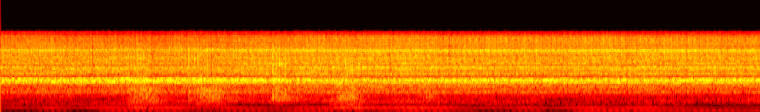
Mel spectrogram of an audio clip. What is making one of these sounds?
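A metal cutter grinds into metal.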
